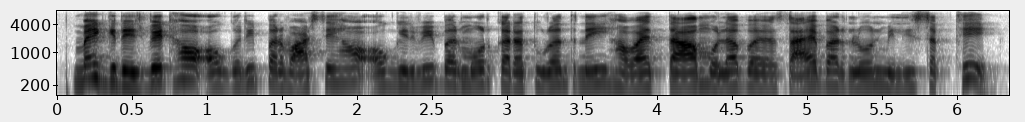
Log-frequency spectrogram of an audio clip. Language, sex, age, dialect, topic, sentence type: Chhattisgarhi, female, 36-40, Central, banking, question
